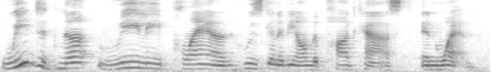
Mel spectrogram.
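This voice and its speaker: A woman from Lebanon hosting a student podcast, asking curious questions in a lively, restarting way. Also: medium pitch, unhurried. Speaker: podcast host and professor. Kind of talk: casual interview.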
